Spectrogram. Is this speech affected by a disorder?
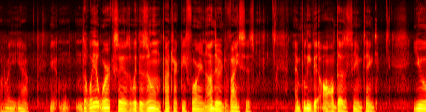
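Yes: cerebral palsy; wheelchair user.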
